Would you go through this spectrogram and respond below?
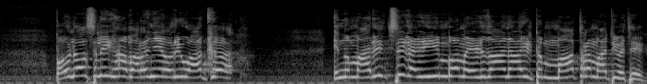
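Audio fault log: Throughout: mains hum, a steady 60 Hz tone with some low harmonics roughly 25 dB under the signal; fixed pitch and level set it apart from rumble.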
